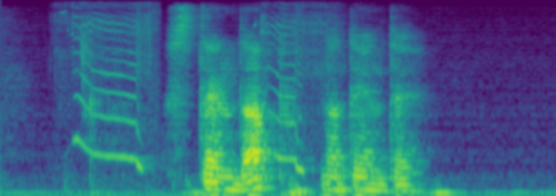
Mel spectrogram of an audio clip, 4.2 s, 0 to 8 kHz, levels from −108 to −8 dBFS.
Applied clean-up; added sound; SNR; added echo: none; Dog; 15 dB; reverberation time 0.2 s.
